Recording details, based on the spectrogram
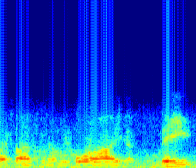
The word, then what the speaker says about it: Ori: And by the way, just you need to officially, you know, get out there and explain that it's Ori, not Ori and not Oreos. It's O-R-I, pronounced Ori.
